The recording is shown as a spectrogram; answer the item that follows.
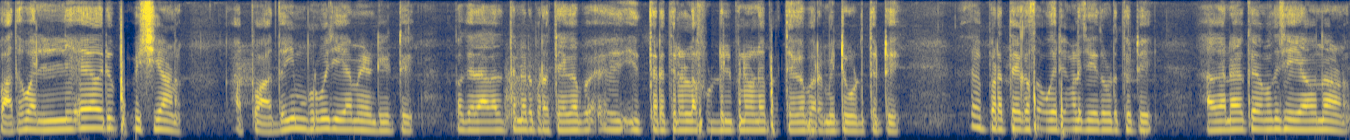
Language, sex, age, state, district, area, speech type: Malayalam, male, 18-30, Kerala, Kozhikode, rural, spontaneous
